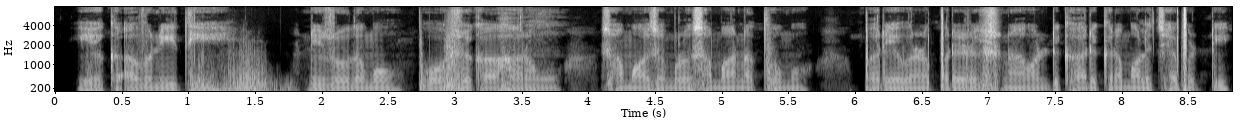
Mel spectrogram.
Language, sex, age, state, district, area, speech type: Telugu, male, 45-60, Andhra Pradesh, East Godavari, rural, spontaneous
